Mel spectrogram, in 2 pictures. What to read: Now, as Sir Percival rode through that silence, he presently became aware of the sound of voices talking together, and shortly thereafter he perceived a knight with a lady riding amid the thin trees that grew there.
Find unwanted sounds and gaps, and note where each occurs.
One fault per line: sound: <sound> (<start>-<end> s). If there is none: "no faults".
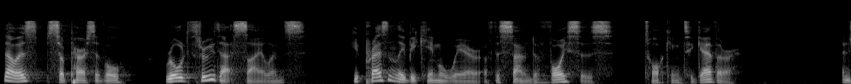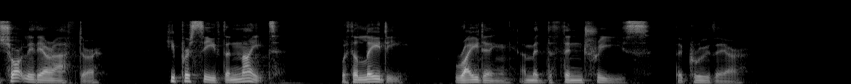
no faults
